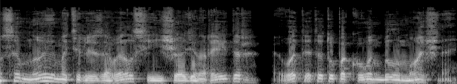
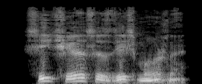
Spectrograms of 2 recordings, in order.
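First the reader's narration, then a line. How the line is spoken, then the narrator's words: Calm. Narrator (Russian): спокойно сказал я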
